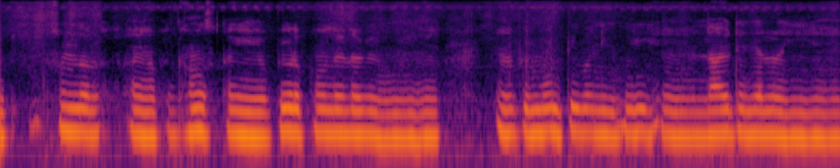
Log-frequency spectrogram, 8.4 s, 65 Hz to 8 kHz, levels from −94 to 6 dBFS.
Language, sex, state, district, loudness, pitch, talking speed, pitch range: Hindi, male, Uttar Pradesh, Jalaun, -31 LUFS, 170 Hz, 150 wpm, 160-175 Hz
